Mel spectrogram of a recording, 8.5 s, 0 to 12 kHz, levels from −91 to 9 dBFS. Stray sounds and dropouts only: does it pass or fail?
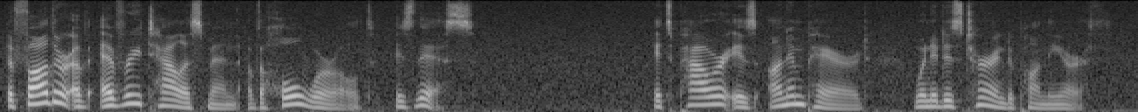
pass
